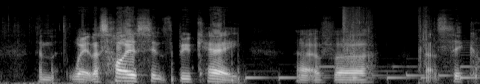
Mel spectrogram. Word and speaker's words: Bucket: and upper class that she makes people pronounce it bouquet even though it's spelled bucket so Christmas right you're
